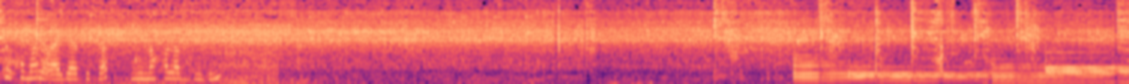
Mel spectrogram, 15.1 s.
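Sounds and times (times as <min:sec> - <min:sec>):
chicken sizzling in oil: 0:00.0 - 0:15.0
background music: 0:10.6 - 0:15.0.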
